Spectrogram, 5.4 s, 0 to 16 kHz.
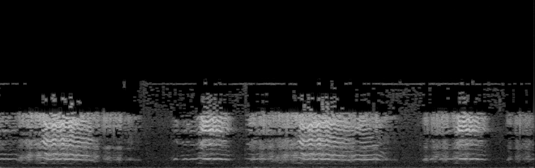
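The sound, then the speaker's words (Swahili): Goats bleating in the village of Aramba near a refugee camp while their owner cleans them: a few wavering, nasal bleats with short pauses between them, fairly faint and with no talk. “Jenabu Jani anasafisha mbuzi wake katika kijiji cha Aramba kilicho kilomita 6 kutoka kwenye kambi ya wakimbizi.”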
